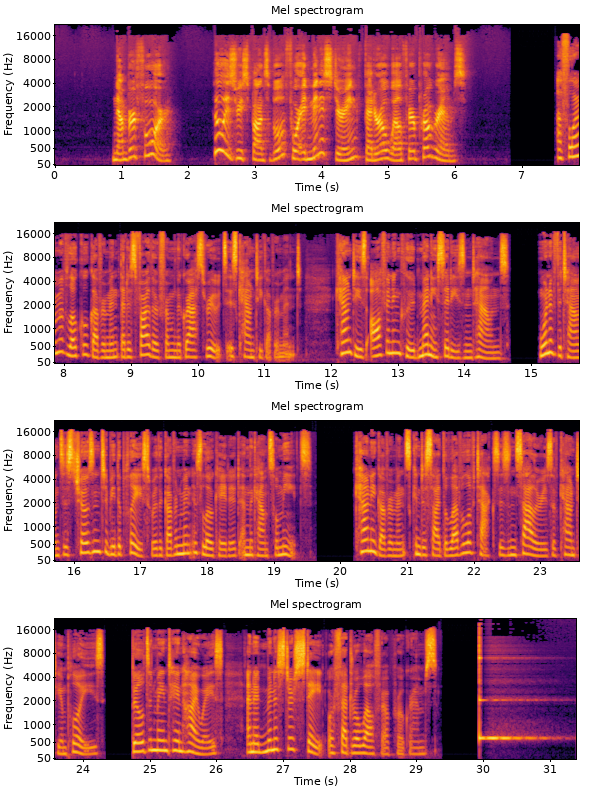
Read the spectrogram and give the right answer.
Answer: The answer is the county governments.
